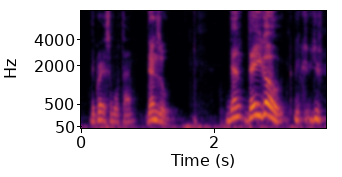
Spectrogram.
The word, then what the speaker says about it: Denzel: Denzel. Then there you go. You've pronounced it right.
